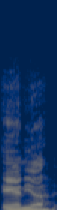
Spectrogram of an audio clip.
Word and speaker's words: Anya: name anya taylor julia her name is pronounced anya anya taylor joy i refuse to say that yeah it's anna uh uh raymie malik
